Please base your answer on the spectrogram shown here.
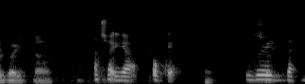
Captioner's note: speaking foreign language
